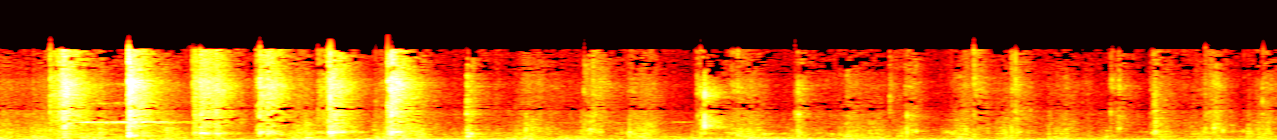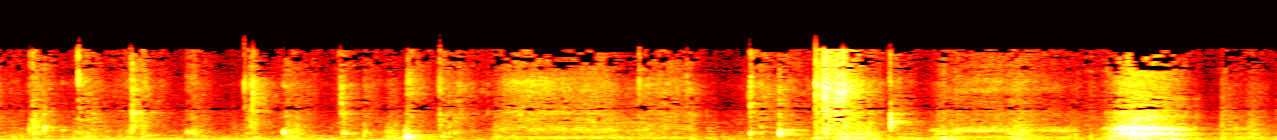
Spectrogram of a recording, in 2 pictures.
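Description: Close, mouthy crunching and chewing of fuchka (pani puri) shells, which are the thick, hard ready-made kind. The sharp crackles come thick at first and thin out as the mouthfuls are chewed down.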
